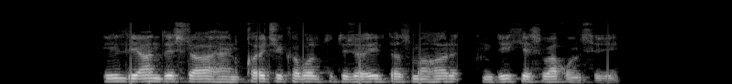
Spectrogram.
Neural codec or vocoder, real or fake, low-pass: none; real; 7.2 kHz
